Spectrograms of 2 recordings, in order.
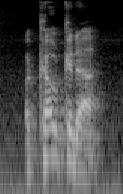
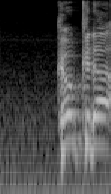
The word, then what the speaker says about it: Maquoketa: The storm still looks very very ominous over here near I have to get the pronunciation again. Maquoketa. Maquoketa, Iowa.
